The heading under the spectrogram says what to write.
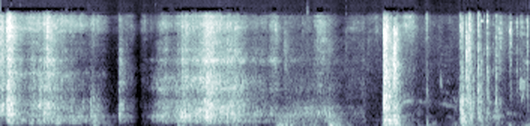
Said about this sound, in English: He's like, what are the ways I can make the most noise right now? Oh, now he's knocking on the door. He's like, hello. He's like, Dad, what are you doing? I see your feet in there.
